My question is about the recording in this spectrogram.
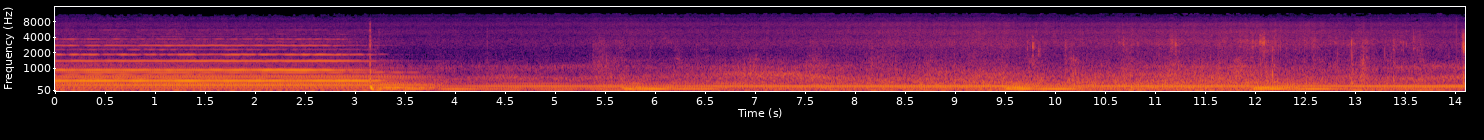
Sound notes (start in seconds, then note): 7.6 footsteps; 11.0 suspenseful music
